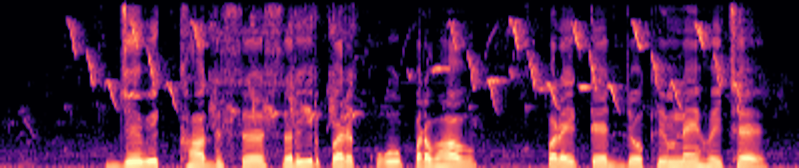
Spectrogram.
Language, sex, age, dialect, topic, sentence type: Maithili, male, 18-24, Eastern / Thethi, agriculture, statement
